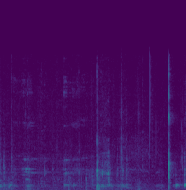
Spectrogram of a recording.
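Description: Faint clinks and light knocks of a sheet-metal power-supply chassis being turned over by hand, with one sharper click about a second in.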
